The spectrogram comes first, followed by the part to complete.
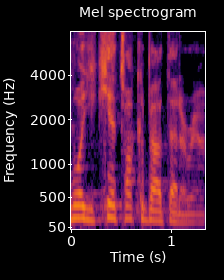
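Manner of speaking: hushed, secretive whisper. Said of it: "hushed, secretive voice".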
